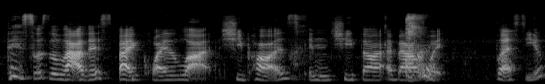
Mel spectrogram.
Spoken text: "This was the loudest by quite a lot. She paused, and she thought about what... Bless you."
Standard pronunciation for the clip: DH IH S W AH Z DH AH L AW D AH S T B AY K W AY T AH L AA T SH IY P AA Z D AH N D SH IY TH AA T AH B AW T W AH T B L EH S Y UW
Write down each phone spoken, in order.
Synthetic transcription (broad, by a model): DH IH S W AH Z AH L AW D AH S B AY K W AY T AH L AA T SH IY P AA Z D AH N SH IY TH AA T AH B AW T W AH T B L EH S Y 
